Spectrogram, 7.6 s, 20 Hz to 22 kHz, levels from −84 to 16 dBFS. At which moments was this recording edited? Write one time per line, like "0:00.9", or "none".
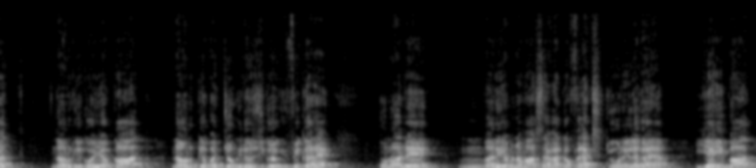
none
